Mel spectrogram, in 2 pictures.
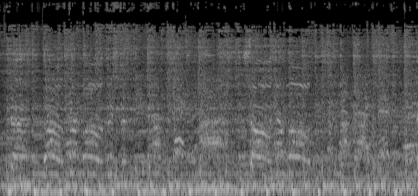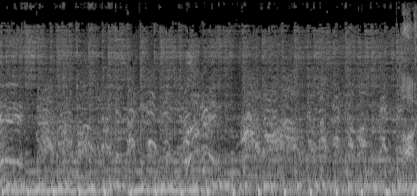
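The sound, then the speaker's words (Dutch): A large concert crowd sings along loudly and steadily, word for word, taking over the song after the singer's voice gave out; a dense wall of many voices carrying a melody together, with bass-heavy music underneath throughout. “Dat iedereen teksties en woord voor woord mee kon brullen...”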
